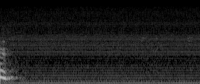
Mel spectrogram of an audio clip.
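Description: Steady electrical hum in the recording: a constant low drone with a faint buzz of many evenly spaced tones, unchanging throughout.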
